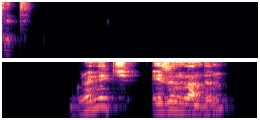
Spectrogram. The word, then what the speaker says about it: Greenwich: interested in visiting Grenich and yes it is pronounced Grenich not green witch I learned it on YouTube and I hope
